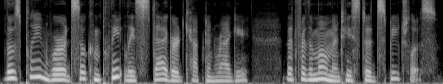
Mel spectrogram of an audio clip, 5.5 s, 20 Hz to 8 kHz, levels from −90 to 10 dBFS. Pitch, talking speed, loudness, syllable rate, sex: 185 Hz, 160 wpm, -17 LUFS, 5.1 syllables/s, female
